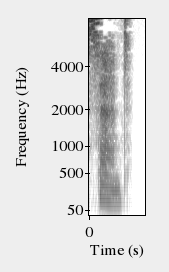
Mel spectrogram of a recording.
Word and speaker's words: Cent: in Old English as cent cent lond centuries all pronounced with a hard C as Kent in Latin sources Kent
